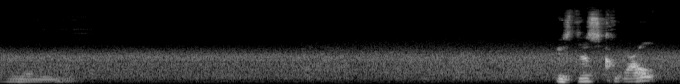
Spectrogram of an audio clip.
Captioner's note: there's a persistent sound, like howling wind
